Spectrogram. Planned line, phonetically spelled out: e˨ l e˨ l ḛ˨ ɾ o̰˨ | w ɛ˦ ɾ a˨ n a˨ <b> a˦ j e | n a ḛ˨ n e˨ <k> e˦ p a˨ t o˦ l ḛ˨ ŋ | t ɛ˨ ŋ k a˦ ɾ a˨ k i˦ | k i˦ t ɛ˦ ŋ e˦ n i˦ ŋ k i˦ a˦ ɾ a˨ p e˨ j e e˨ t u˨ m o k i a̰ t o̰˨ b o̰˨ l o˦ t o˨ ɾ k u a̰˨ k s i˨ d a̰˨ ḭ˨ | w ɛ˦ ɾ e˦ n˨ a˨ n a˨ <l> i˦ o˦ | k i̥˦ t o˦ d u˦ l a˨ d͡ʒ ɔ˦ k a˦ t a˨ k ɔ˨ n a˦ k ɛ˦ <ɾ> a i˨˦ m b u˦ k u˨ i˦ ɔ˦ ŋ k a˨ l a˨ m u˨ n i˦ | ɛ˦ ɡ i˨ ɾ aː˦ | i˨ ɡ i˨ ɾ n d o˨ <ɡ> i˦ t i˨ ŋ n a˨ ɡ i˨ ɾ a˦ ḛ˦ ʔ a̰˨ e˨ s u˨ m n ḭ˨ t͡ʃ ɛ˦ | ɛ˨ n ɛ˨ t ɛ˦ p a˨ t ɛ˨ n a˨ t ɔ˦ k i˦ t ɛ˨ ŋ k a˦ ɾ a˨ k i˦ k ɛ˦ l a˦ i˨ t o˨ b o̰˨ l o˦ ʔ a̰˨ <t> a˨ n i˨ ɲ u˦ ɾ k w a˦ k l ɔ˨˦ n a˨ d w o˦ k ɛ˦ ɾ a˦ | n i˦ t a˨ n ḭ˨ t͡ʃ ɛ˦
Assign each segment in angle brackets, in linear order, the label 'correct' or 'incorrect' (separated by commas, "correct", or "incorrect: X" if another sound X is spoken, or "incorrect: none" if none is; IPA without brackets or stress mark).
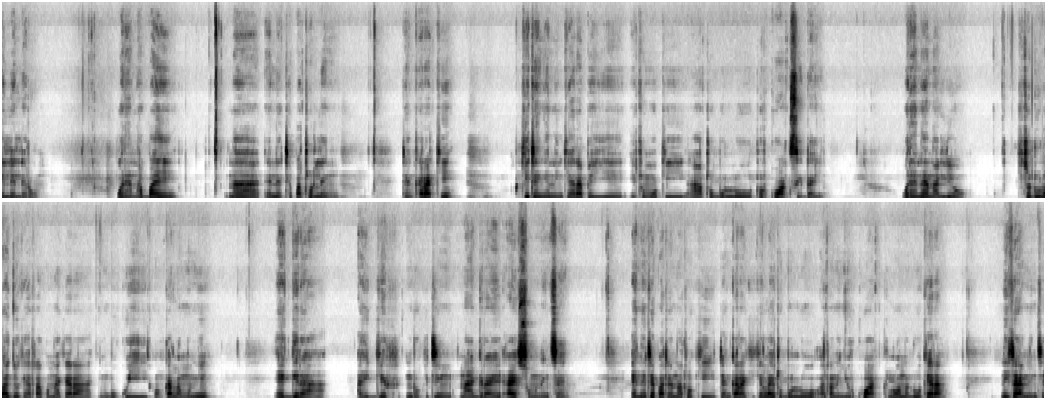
correct, incorrect: t, correct, correct, incorrect: k, correct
